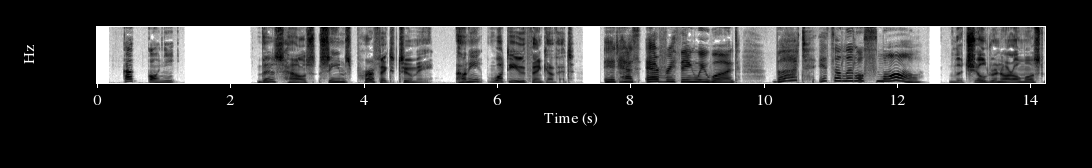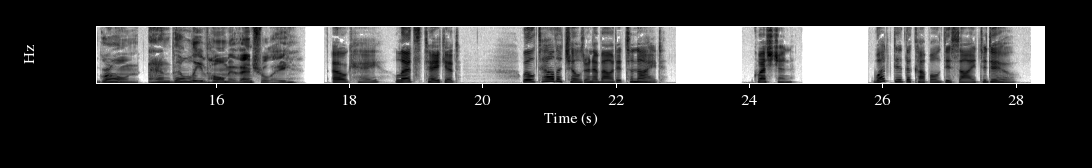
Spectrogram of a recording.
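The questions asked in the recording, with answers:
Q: What did the couple decide to do?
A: Buy/take the house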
